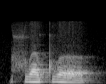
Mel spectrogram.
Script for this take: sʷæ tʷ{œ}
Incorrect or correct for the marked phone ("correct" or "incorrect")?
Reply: correct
